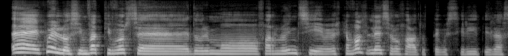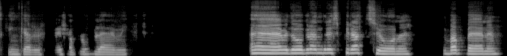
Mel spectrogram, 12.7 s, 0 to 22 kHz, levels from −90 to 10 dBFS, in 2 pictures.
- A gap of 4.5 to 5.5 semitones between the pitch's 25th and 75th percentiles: Yes, average, 4.8 semitones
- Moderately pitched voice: No, high, 195 Hz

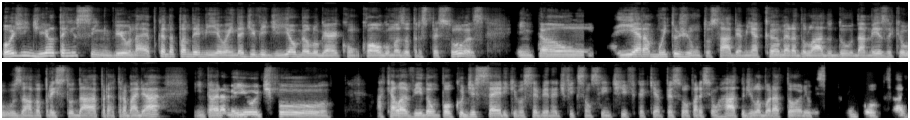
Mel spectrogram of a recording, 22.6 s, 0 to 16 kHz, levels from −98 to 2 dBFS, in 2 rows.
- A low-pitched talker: Yes, low, 110 Hz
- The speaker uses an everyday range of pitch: Yes, average, 3.1 semitones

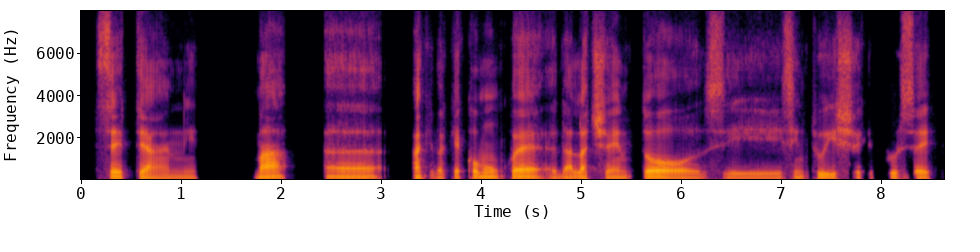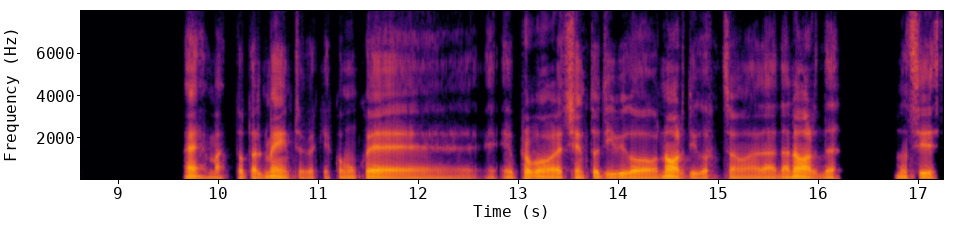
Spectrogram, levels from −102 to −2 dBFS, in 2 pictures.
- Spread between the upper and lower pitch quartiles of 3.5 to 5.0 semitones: No, average, 2.9 semitones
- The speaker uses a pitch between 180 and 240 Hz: No, very low, 75 Hz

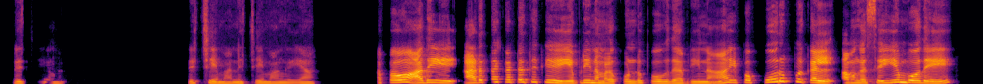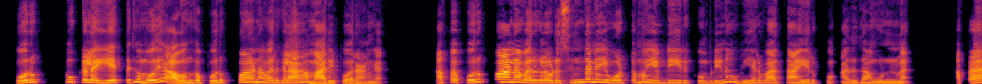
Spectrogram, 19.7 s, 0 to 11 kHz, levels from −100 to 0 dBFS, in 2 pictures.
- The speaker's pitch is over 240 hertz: Yes, very high, 255 Hz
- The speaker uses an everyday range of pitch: No, wide, 6.5 semitones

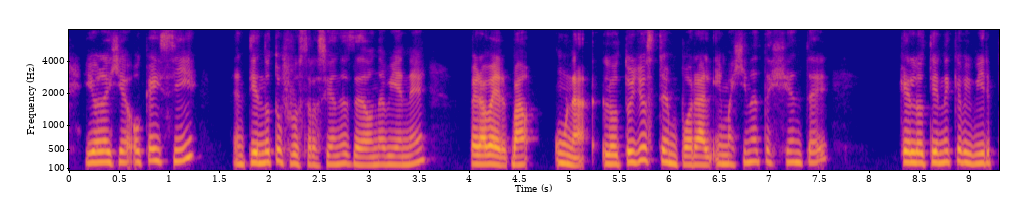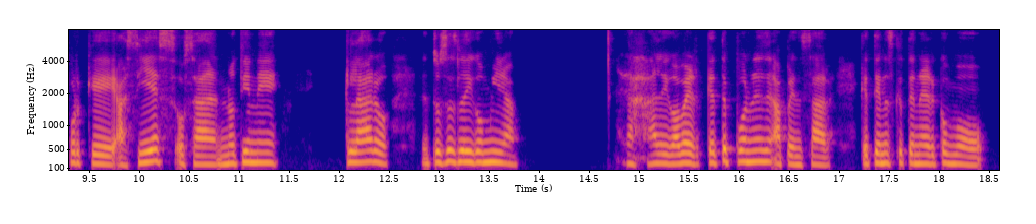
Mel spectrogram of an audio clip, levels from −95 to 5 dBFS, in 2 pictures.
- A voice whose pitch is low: No, high, 205 Hz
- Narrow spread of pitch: No, average, 3.4 semitones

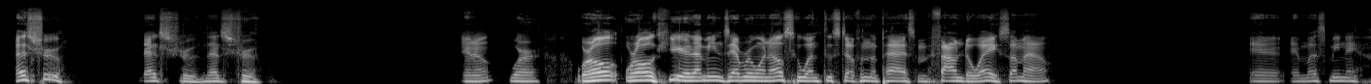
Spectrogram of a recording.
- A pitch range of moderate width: Yes, average, 3.7 semitones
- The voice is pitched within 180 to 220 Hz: No, medium, 155 Hz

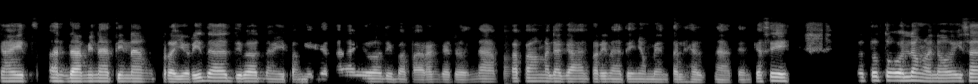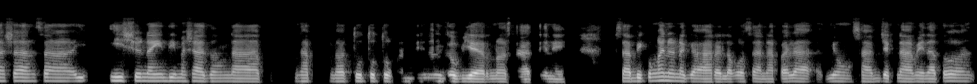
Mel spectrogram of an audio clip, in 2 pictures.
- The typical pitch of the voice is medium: Yes, medium, 145 Hz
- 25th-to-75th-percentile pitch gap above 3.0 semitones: No, narrow, 2.6 semitones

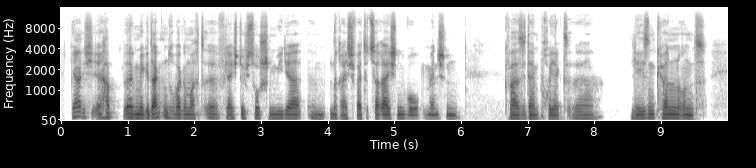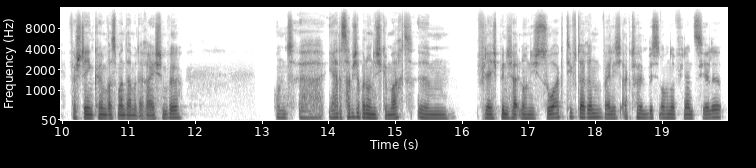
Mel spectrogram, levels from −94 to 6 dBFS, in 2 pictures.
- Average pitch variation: No, narrow, 1.7 semitones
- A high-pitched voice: No, low, 110 Hz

